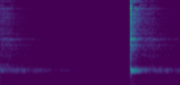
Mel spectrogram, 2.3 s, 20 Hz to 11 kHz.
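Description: Two sharp metronome-like clicks about 1.8 s apart, each with a brief ringing tail, in a rest between practice phrases.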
